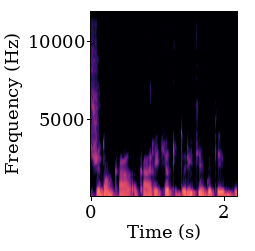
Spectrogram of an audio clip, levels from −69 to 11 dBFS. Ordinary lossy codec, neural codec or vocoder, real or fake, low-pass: Opus, 16 kbps; vocoder, 24 kHz, 100 mel bands, Vocos; fake; 10.8 kHz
